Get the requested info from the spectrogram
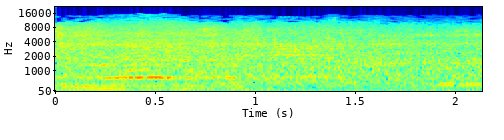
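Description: Road traffic noise: a steady low engine drone from vehicles on the street, with people's voices mixed in.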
